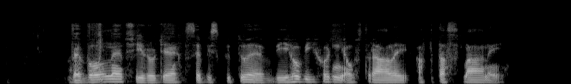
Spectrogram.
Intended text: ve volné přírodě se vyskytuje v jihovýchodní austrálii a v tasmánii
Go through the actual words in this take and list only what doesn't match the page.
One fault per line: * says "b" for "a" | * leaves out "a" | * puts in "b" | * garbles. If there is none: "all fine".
all fine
